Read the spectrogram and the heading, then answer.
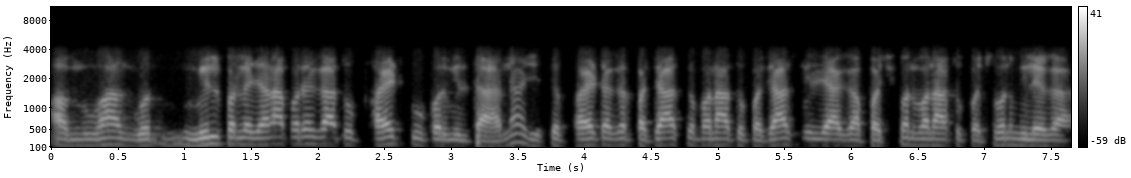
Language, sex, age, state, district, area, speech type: Hindi, male, 60+, Uttar Pradesh, Chandauli, rural, conversation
